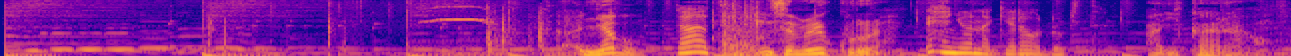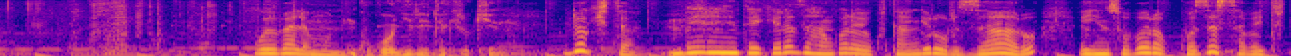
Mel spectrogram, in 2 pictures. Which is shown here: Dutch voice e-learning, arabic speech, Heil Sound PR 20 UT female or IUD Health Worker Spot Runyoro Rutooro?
IUD Health Worker Spot Runyoro Rutooro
